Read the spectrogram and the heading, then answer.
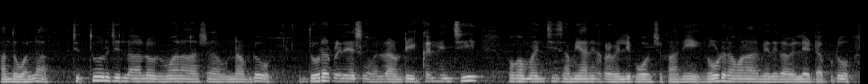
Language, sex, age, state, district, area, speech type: Telugu, male, 30-45, Andhra Pradesh, Chittoor, rural, spontaneous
